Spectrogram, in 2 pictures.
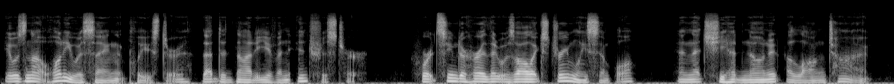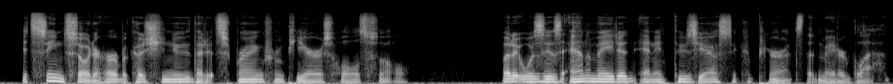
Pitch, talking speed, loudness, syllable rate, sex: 110 Hz, 205 wpm, -17 LUFS, 4.5 syllables/s, male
